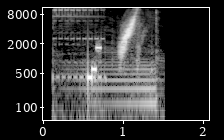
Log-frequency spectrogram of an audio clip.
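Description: Short electronic TV-station ident jingle for an animated logo: bright ringing tones with a few quick blips, then a fast rising sweep about a second in, over held low notes, cutting off after about a second and a half.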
